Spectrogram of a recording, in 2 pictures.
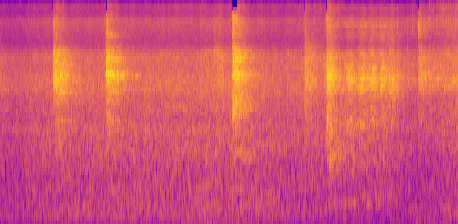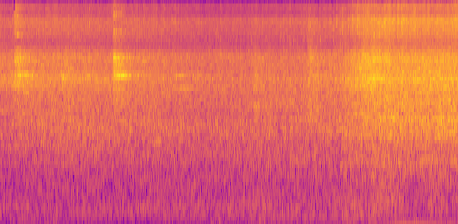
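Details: Honda with an idling problem after cleaning the throttle body and idle air control valve: engine fires up, takes a few quick throttle blips and settles into an even, steady run with no hunting or stumble.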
